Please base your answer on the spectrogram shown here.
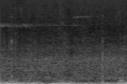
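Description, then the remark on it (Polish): Wind buffets the microphone outdoors amid slowly melting snow, in a steady low rumble with uneven gusty swells throughout. A faint thin high tone drifts in the background. “i wiatr, który niestety ciągle tutaj mi dmucha.”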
